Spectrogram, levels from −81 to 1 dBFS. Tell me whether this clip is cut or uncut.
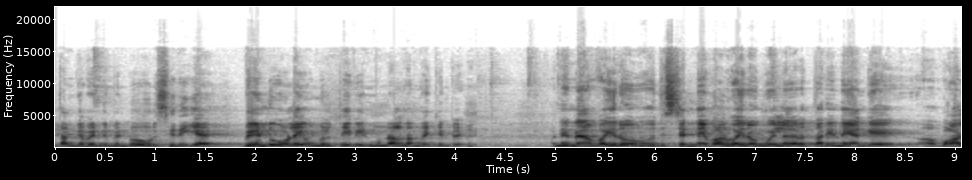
cut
